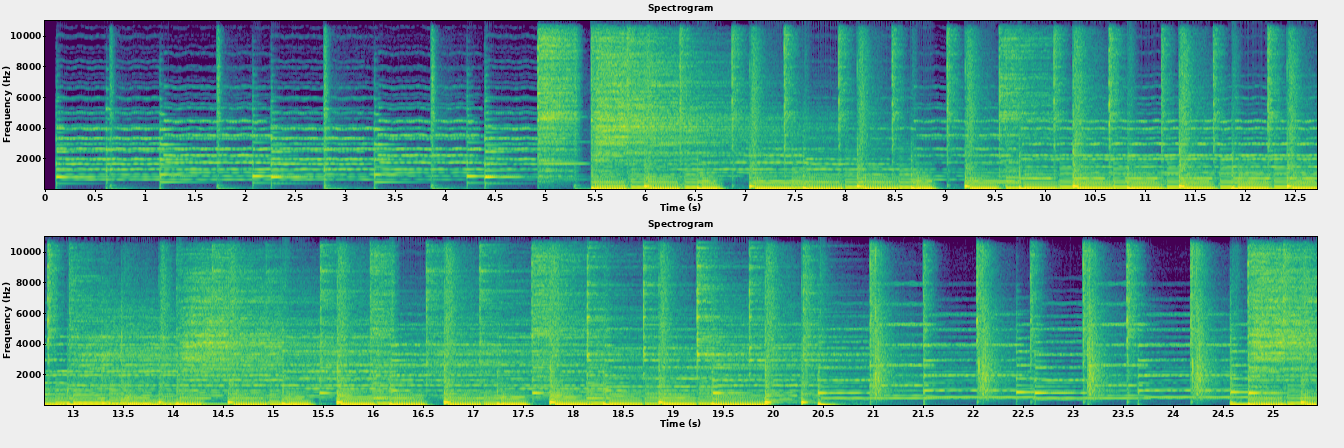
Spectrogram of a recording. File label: Instrumental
